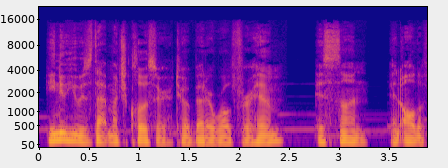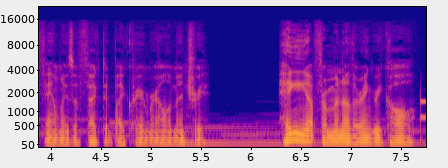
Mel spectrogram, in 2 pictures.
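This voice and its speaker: A man's voice: low voice, a little mellow. A man reading a scripted comic story as a podcast storyteller.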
